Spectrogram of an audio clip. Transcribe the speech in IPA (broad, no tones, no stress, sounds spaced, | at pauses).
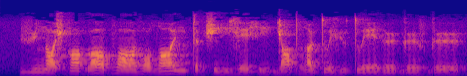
v y n ɒː ʃ ɡ ɒː ɡ ɒː b β ɒː ð o ðˤ ɨː n ə t ə ɡ ʃ iː ɣ e h iː ɡ iː tˤ ð ø tʷ e ɣ y tʷ eː ð øː ɡ øː v ɡ øː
